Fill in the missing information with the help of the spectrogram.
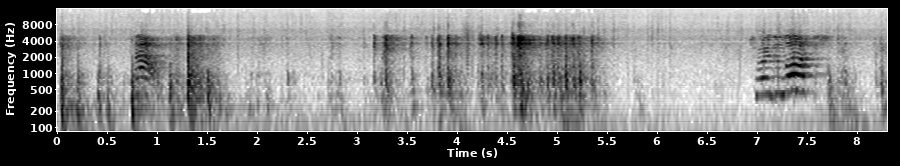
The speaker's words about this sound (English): Now, you have to move that chair out of the way so he can get at the locks. I'm doing it.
